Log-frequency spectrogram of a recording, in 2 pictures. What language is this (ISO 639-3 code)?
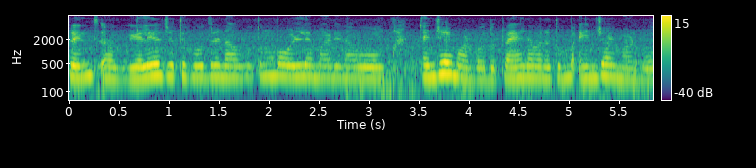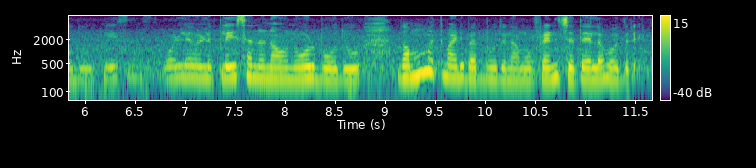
kan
